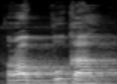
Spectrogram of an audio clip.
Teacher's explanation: را کو با سے جب ملائیں گے تو یہاں با میں کچھ قلقلہ ہوگا، مطلب ایک سختی رہے گی، اور را کے اوپر زبر ہے اس لیے اس کو پر پڑھا جائے گا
